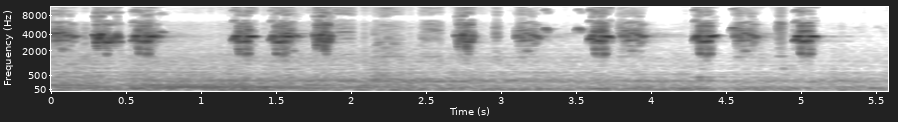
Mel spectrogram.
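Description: A budgerigar gives quick, bright chirps and warbles in short bursts, with brief pauses between.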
